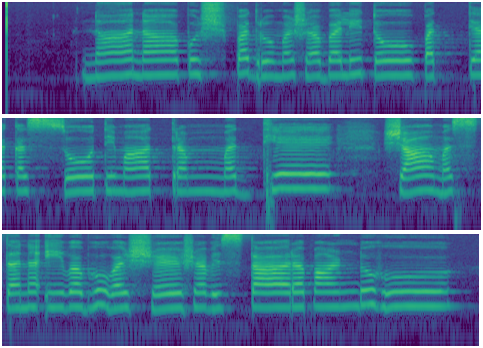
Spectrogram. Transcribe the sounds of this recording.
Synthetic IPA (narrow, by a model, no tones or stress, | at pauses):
naːnaːpuʂpɐd̪ɾumɐʃɐbɐlit̪oːpɐt̪jɐkɐsːoːt̪imaːt̪ɾɐmːɐd̪ʱjeː | ʃaːmɐst̪ɐnɐʔiʋɐbʱuʋɐʃeːʂɐʋist̪aːɾɐpaːɳɖuɦu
